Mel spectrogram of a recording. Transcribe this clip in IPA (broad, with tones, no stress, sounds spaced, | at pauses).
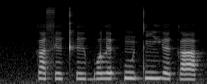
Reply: k ä˦˨ s e˦˨ ɪ̯ kʰ e˦˨ ɪ̯ b ɔ˦˨ l ɛ˦ ʔ p ũ˦ t ĩ˦ j ɛ˨ k ä˦˨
